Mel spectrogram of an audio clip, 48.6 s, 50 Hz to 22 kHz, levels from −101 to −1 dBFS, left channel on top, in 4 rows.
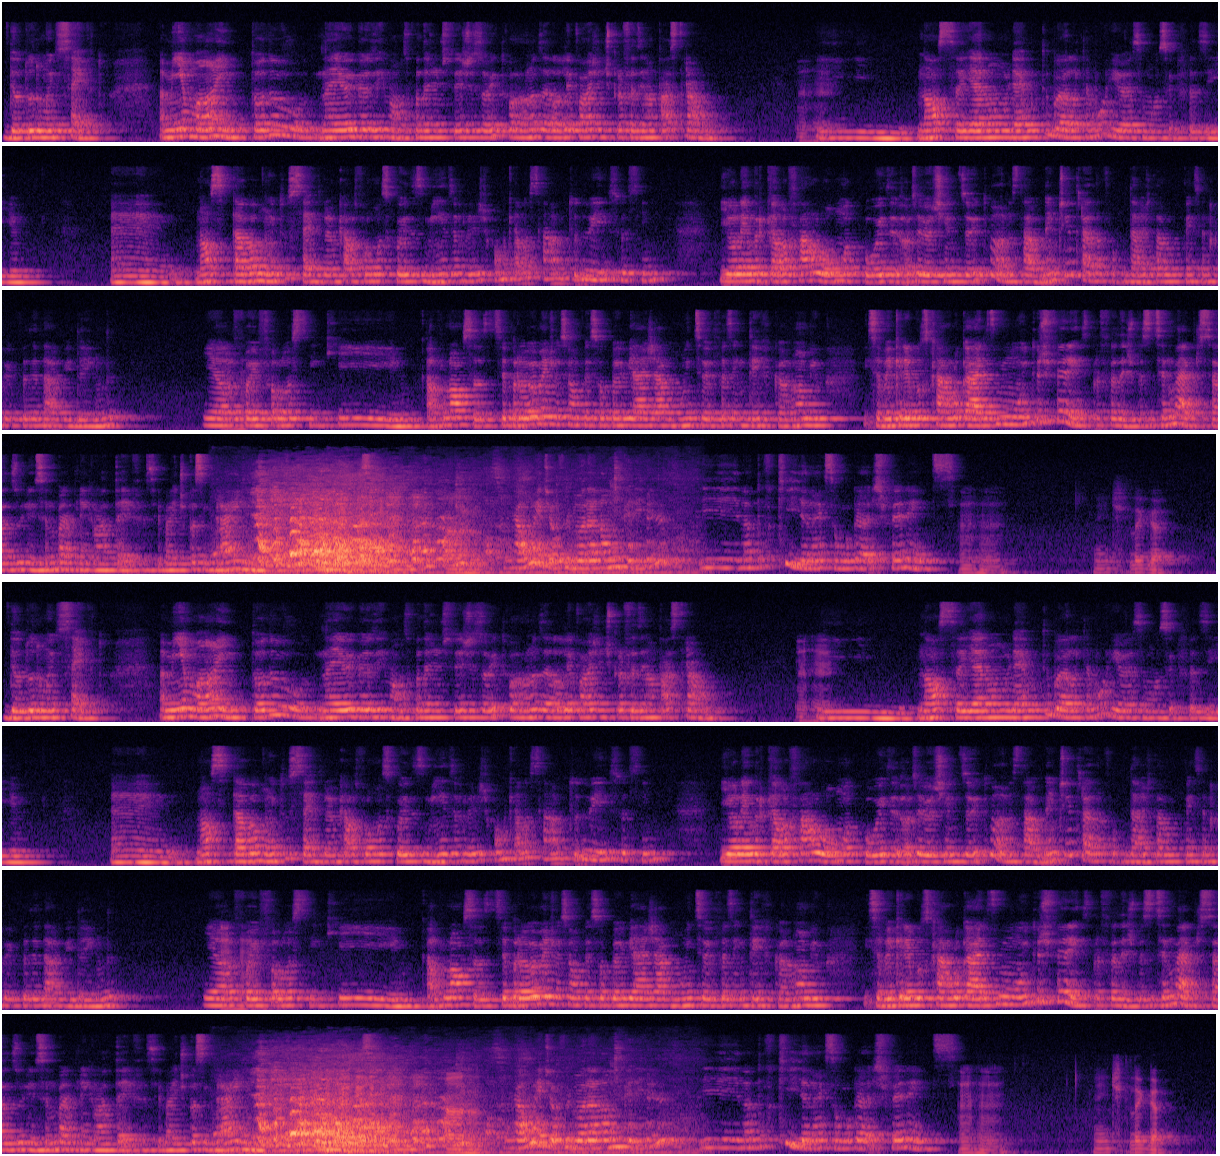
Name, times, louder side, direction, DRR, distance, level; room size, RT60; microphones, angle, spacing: voice 1, 0.0-7.2 8.1-12.5 13.2-18.8 19.3-25.5 26.3-32.7 32.9-40.6 41.5-45.8, right 1 dB, 30° left, 1.8 m, -35 dB
voice 2, 7.9-8.3 26.5-26.8 39.9-40.4 40.9-41.3 46.1-46.5 47.4-48.0, right 3 dB, 50° right, 0.5 m, -40 dB
Laughter / Crowd, 38.6-43.3, left 1 dB, 15° left, 0.7 m, -27 dB
6.4 x 6.3 x 3.5 m
head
